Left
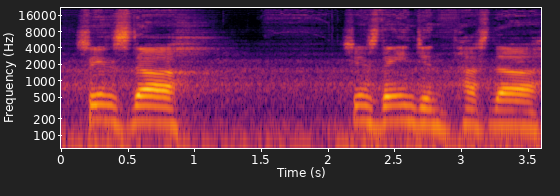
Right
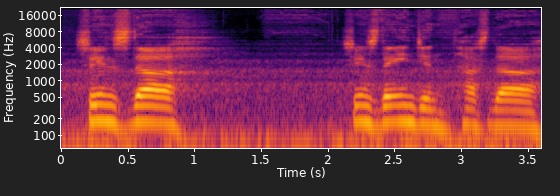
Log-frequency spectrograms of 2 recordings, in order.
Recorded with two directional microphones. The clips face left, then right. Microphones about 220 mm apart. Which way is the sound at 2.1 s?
25° right (ahead or behind).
